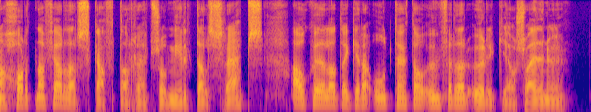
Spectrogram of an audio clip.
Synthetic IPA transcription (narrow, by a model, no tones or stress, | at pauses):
ahɔɾt̪nafjaɾðaɾ̥ska̰ft̪awr̥ɛhpsɔɣmiɾt̪alsrɛhpsaːwkʰvɛːðɪlaːwt̪ac̬ɛːɾa̰ʔuːt̪ʰːɛxt̪awʏmfɛɾðaɾœːɾɪcɪa̰wsvaːjðɪnʏ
